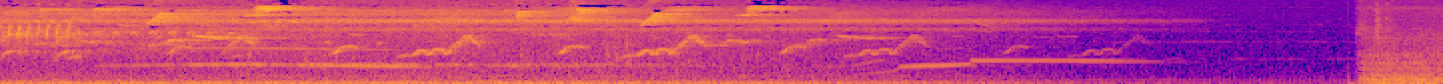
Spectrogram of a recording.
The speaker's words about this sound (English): A new year dawning with bird calls.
